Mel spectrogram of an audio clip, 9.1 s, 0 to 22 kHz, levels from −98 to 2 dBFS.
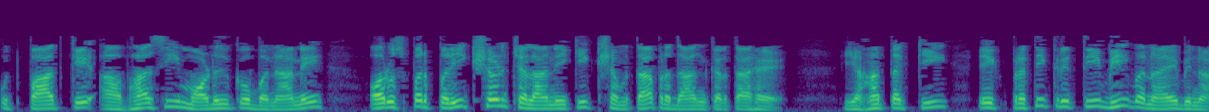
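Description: Throughout the speech, the treble stops dead at 5.8 kHz and the sound has a watery, swirling texture. This is likely MP3 compression. A starved encoder drops the top band and gates weak frequency lines on and off, which fits a bitrate near 27 kbps.

Pre-echo appears at 0.52 s, just before "के आभासी मॉडल को", and again at 3.83 s, ahead of "चलाने की". A short hiss of 18 ms and then 15 ms leads each onset. The coding noise is spread across a whole block, so it spills into the quiet before the attack and softens it.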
